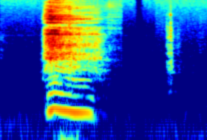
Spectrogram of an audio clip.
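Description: A person's voiced, weary sigh, about half a second long and falling slightly in pitch, voicing a cartoon character's boredom and exasperation.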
